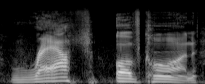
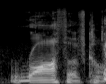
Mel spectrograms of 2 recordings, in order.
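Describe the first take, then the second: First: Slow, careful Wrath of Khan with wrath said rath; slowly modeling Wrath of Khan with a short a; gentle correction. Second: Wrath of Khan with wrath said rawth; imitating Shatner's Wrath of Khan said rawth. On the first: Retold or imitated. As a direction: spell out wrath gently, rhyming with bath. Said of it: "he gently, he says". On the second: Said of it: "But Shatner is saying".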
